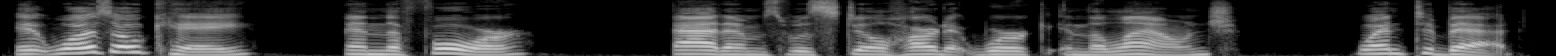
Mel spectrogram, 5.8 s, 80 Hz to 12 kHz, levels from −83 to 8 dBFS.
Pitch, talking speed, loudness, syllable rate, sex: 205 Hz, 175 wpm, -17 LUFS, 4.7 syllables/s, female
